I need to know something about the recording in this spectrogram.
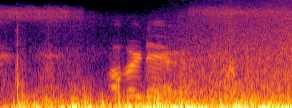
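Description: Wind buffeting the microphone: a low rushing noise that grows louder, with a brief snatch of a voice about a second in.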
